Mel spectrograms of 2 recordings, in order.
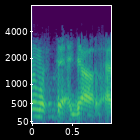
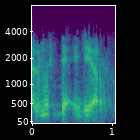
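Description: First: المستأجر said with an "a" after the jim; المستأجر with an open final vowel, -jar; fatha on the jim. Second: المستأجر said with an "i" after the jim; المستأجر with a short front final vowel, -jir; kasra on the jim. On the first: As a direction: say المستأجر as al-musta'jar. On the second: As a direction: say المستأجر as al-musta'jir. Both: Shown as a demonstration. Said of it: "بكسر الجيم لا بفتحها".

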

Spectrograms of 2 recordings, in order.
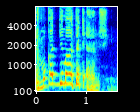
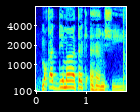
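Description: First: مقدماتك raised high and hit hard, first time round; teacher stresses مقدماتك high; emphatic repeat. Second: Said in the usual way. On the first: Shown as a demonstration. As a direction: lift مقدماتك up high to drive the point home.

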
